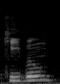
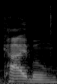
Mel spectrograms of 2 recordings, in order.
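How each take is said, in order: First: The first syllable has an 'ee' vowel. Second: The first syllable has an 'eye' vowel. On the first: The speaker calls it right. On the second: The speaker calls it wrong.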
